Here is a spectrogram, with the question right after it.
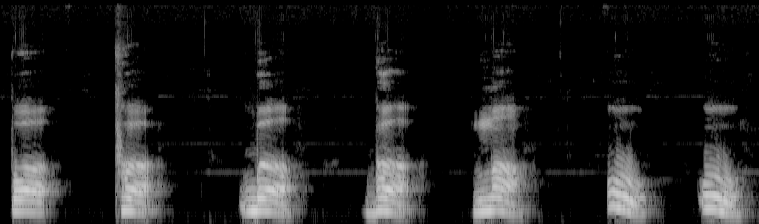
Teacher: प वर्ग ओष्ट इन वर्णों को बोलते समय हमारे होठ दोनों मिल जाएंगे। गोल आकृति में हो जाएंगे। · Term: ओष्ठ वर्ण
